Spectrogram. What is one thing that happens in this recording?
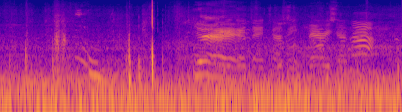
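A cricket ball cracks off a bat.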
